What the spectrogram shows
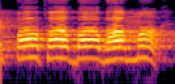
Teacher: जैसे आप बोलेंगे प, फ, ब, भ, यानी प, फ, ब, भ, म, ये वर्ड ऐसे हैं जो बिना ओठ के स्पर्श किए बोले ही नहीं जा सकते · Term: ओष्ठ वर्ड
